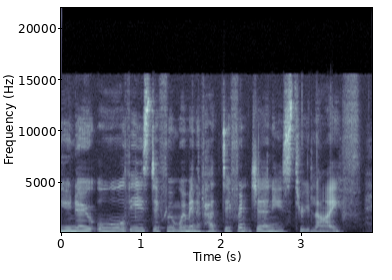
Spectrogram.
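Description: A woman speaks at a moderate pace in a fairly high pitch with ordinary pitch variation. Her tone is dark and mellow, with vocal fry.

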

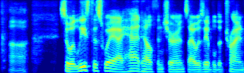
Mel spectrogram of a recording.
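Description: A man with a Californian accent talks at a fairly quick pace in a very deep, low voice, recorded very cleanly against a silent background with a dry, close sound and no echo. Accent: Californian American. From San Francisco Bay Area, California. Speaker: congressional candidate. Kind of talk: interview. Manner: hesitant, many fillers.

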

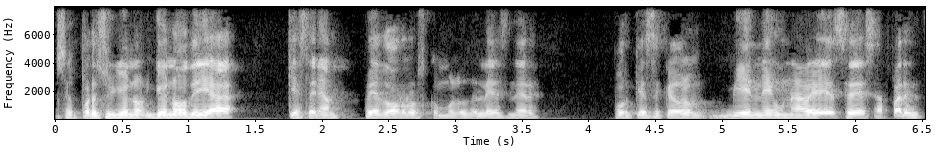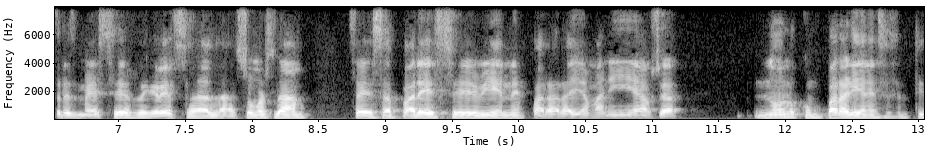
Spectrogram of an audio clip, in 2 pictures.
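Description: Dry, close sound with no echo carries a man's fairly high voice in a Mexican accent. He talks at a fairly quick pace with monotone, flat intonation. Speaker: wrestling podcast host. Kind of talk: casual chat.

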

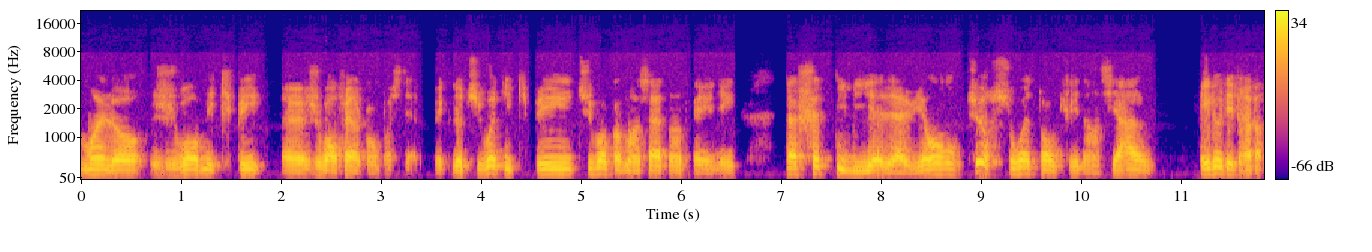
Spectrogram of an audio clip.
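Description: With a Quebec accent, a man speaks at a fairly slow pace, using a medium pitch and ordinary pitch variation. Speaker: retired pilgrim, former photographer. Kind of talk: casual interview.

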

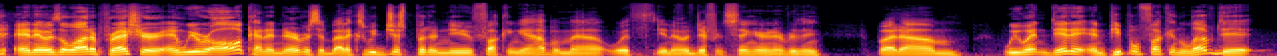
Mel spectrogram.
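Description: A man at medium pitch speaks at a very fast pace with lively intonation. The recording is very clean with a silent background, and the sound is dry and close with no echo. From Canada, Toronto. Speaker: rock guitarist. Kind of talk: casual interview. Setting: outdoors at night in a quiet park.

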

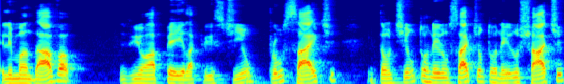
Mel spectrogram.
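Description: This man has a normal speaking voice, a medium pitch and ordinary pitch variation, talking at a fairly quick pace on a very clean recording with a silent background. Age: 30s. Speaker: streamer and stand-up comedian. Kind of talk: casual chat.

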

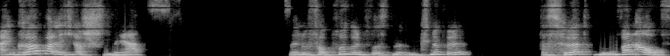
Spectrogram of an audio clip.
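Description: A woman with a fairly high pitch sounds somewhat breathy and uses lively intonation. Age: 50s. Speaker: trauma coach. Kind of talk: interview about her life.

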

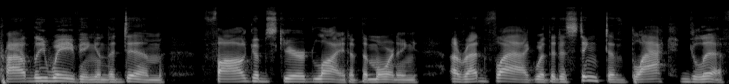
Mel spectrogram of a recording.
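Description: The speaker is plainly reading aloud, with ordinary pitch variation.

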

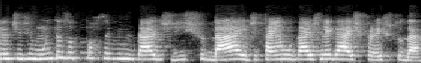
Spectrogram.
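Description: A woman speaks with a high pitch. Her pace is moderate. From Rio de Janeiro, Brazil. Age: 20s. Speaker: social media content creator. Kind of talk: casual interview chat.

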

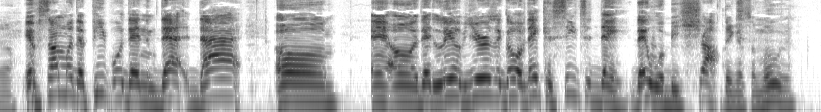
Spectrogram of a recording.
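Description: With an Arkansas accent, a man speaks at a moderate pace in a high pitch with a bright, sharp tone. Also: lively intonation, big swings in loudness. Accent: Southern US (Arkansas). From Arkansas, US South. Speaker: church member giving testimony, pastor's kid. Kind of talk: testimony.

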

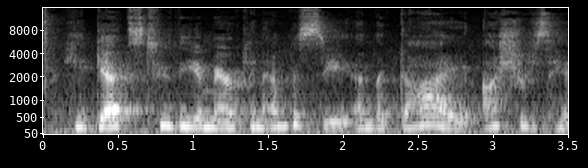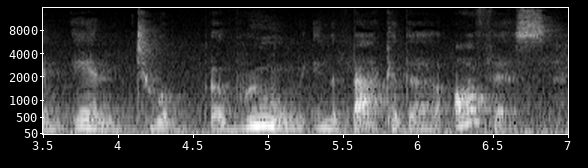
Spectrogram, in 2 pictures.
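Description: A woman at a medium pitch and moderate pace, with ordinary pitch variation, hardly any pauses and noticeable background noise. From Canada, Edmonton area. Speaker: podcast co-host. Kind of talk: casual chat. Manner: animated.

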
